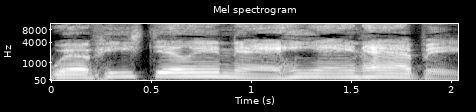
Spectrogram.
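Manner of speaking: loud, upright soldier-style military voice. Retelling the closet scene, imitating how Major Payne talks. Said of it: "And then he's like".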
